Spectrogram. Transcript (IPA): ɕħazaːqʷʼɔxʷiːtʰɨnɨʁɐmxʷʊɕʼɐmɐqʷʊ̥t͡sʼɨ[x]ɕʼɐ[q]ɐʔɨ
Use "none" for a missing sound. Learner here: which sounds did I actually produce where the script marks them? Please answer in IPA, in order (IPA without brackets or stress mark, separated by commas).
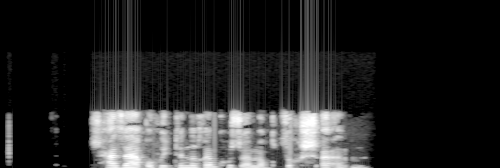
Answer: x, ʔ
